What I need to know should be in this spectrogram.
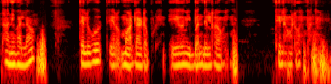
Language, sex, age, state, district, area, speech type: Telugu, male, 18-30, Telangana, Nalgonda, urban, spontaneous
